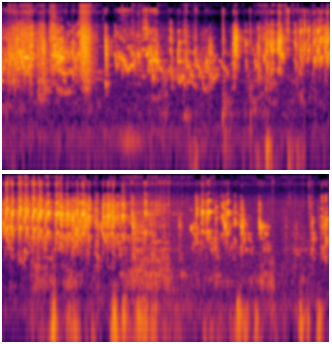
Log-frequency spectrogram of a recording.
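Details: Breeding pair of pet budgerigars giving continuous warbling chatter, a dense run of rapid scratchy chirps and twitters with brief pauses, over some low knocking and rustle.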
